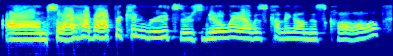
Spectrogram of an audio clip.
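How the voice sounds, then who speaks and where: A middle-aged woman from Uganda who grew up in Canada, giving an energetic, conversational keynote talk over a video call. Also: fairly high pitch, moderate pace, no echo. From Uganda, raised in Canada. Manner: energetic, conversational, many fillers. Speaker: conference keynote speaker. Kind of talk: virtual conference talk.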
